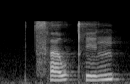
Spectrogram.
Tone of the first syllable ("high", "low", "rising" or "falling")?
rising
